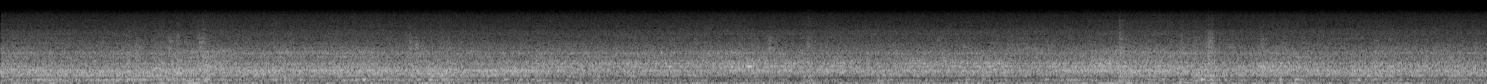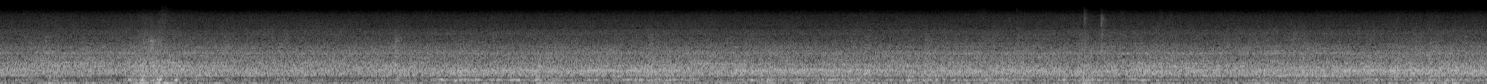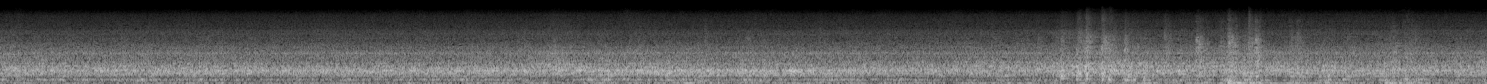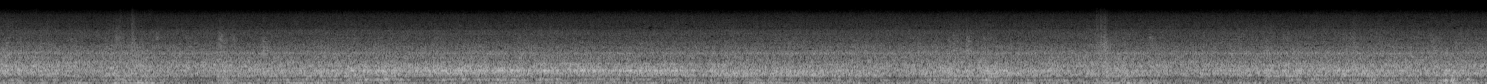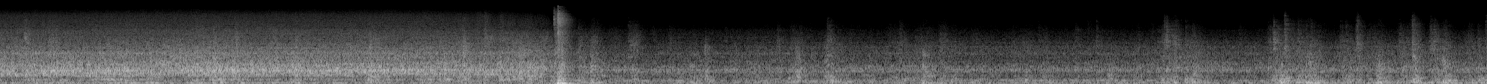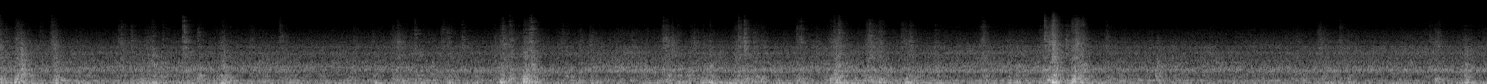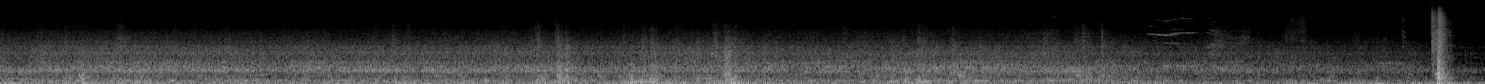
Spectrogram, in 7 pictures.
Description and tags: tambour passenger wagon 20130329 4
Sound in the tambour of passenger wagon.
Recorded: 29-03-2013.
